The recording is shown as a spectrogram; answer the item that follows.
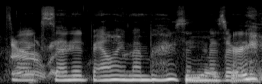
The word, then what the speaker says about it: Missouri: It is misery. – From St. Louis, misery.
